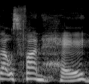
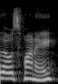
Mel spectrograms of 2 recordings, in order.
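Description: First: It is said at a normal, unhurried pace. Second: It is said fast, so hey sounds like eh.

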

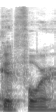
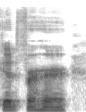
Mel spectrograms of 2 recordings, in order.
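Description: First: The word 'for' has a full 'or' vowel. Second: The word 'for' sounds like 'fur'. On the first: The speaker calls it right. "instead of good for her" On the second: The speaker calls it wrong. "I said fur because I have a fucking stupid accent"

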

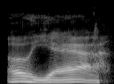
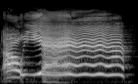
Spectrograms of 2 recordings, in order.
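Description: First: It is said quietly without energy. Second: It is yelled loudly with energy.

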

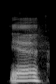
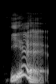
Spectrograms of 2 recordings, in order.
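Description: First: The yeah sounds flat and unenthusiastic. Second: The yeah sounds enthusiastic and lively. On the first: "instead of having an enthusiastic yeah, I'd like to go yeah" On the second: "It's an enthusiastic yeah"

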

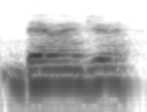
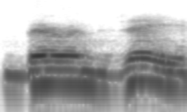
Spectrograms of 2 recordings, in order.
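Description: First: The name is pronounced with English sounds. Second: The name is pronounced with French sounds.

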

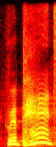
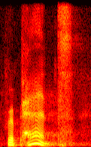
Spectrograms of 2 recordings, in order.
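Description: First: It is said in a harsh tone. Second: It is said in a gentle tone.

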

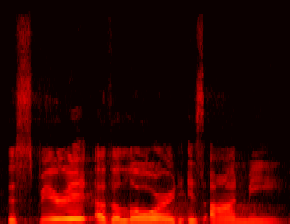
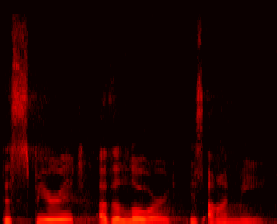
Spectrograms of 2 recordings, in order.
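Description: First: It is said forcefully, with strong conviction. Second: It is said in a plain, ordinary way. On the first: "Now let's say it again with conviction" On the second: "Would you say that with me?"

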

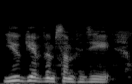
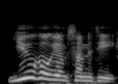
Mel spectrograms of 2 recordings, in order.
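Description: First: It is said in a gentle tone. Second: It is said in a snarky tone.

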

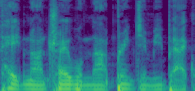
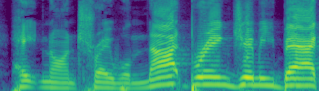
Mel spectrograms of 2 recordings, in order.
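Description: First: The sentence is read at a fast pace. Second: The sentence is read at a slower pace.

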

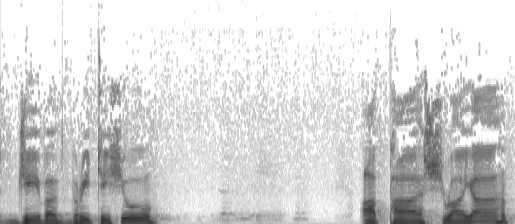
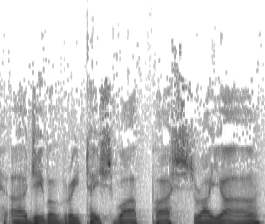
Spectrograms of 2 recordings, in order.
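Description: First: Each word is said separately, keeping the final u. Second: The final u becomes v, joining the next word. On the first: "It's actually pronounced in single words as" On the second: "that you at the end of vritishu becomes vritishvapashraya"

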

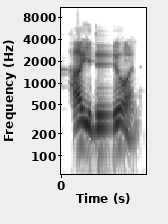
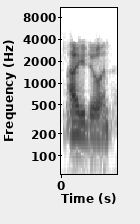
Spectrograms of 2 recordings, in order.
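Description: First: It is asked with worried, caring concern. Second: It is asked casually, without real interest.

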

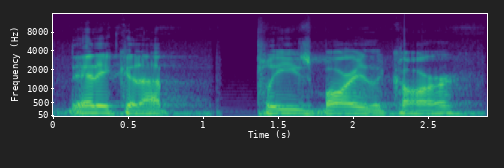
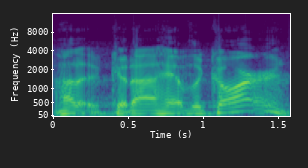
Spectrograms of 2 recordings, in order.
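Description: First: The request sounds timid and pleading. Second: The request sounds confident and assured.

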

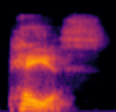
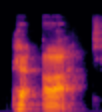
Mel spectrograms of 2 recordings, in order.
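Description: First: Ashkenazi accent, ending in an s sound. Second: Modern Hebrew accent, ending in a t sound.

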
